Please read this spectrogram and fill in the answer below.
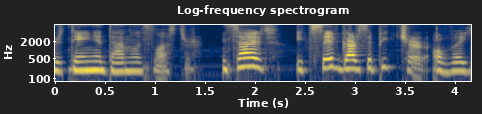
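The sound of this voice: The background is quiet. An unforced reading voice shows ordinary pitch variation.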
